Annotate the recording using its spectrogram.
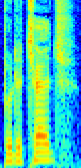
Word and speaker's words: Buttigieg: You pronounce it Buttigieg.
